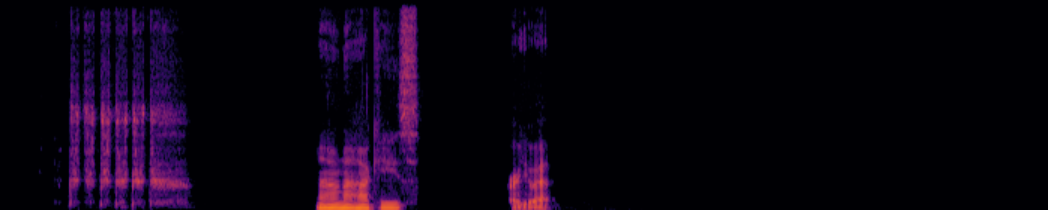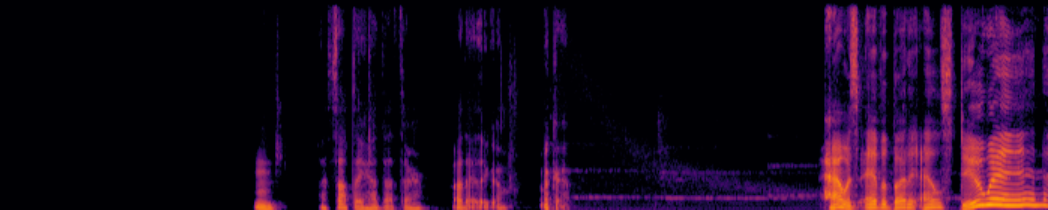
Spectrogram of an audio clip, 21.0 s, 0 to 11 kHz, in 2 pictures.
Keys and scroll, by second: 12.9 s, 13.6 s, 13.8 s.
